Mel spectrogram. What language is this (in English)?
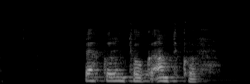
Icelandic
